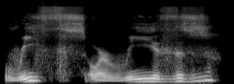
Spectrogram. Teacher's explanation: Sometimes you can do voiced or voiceless th. It doesn't matter, but it's the same physical placement. It's just voice or not.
